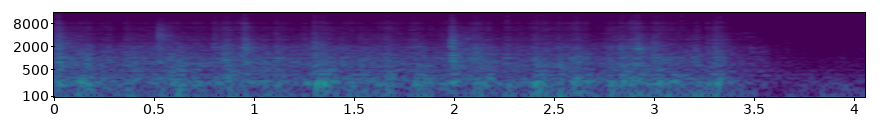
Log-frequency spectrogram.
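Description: Front-loading washing machine drum turning on a delicates wash cycle, with a low motor rumble and the wet clothes and water sloshing and dropping in the drum in irregular splashes. The drum stops near the end, the pause in the wash rhythm before it turns again.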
